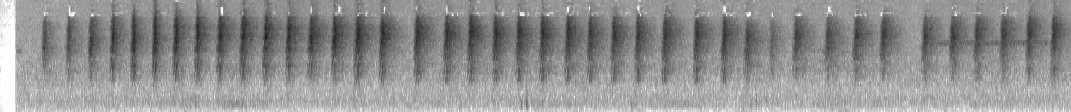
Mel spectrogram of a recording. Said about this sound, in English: Chuck, chack, or clack approximates a sound issued by several birds. This first one may be the most familiar, an elapio scold in rapid, agitated cadence.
